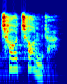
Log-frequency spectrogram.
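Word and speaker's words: 曹操: 그 다음에 우리 조조, 삼국지 조조 있죠, 그죠? 조조는 중국식 발음으로는 차오차오입니다. 차오차오인데 우리는 그냥 조조죠, 그죠?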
